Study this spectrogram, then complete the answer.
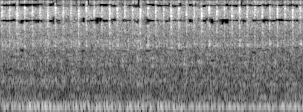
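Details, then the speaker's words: Mitsubishi Colt Ralliart (CZT) just after a custom Dynodaze exhaust manifold was fitted: a deep, even idle burble with a steady low rumble and no knocks or misses, much quieter than before. "Oh, that sounds lovely. You can't even hear nothing now. That's great, Jason."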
